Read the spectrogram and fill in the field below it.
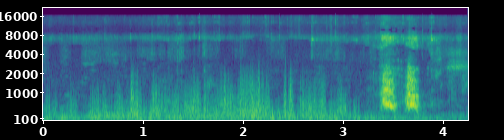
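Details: Connor, a 174-pound Irish Wolfhound not yet two years old, romps with other big dogs at Ocean Beach, San Diego. Two quick, loud barks come close together near the end over steady wind and surf rumble.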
